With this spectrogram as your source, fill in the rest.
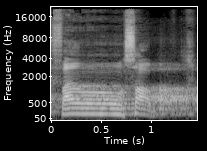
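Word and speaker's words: فَانْصَبْ: contohnya Faid faragta fansab ada alifnya ada tapi jangan dibaca Bacanya fansab wadkhuli jannati jangan dibaca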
